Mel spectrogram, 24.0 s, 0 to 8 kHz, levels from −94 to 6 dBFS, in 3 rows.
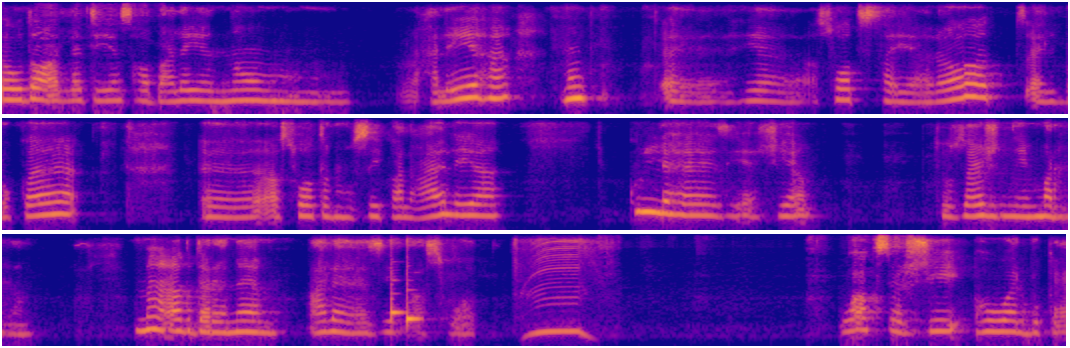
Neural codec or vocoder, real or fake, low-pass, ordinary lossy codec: none; real; 7.2 kHz; Opus, 16 kbps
